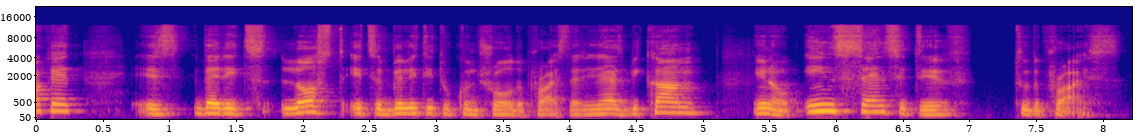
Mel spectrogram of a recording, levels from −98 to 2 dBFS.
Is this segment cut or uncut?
uncut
